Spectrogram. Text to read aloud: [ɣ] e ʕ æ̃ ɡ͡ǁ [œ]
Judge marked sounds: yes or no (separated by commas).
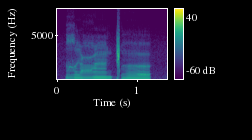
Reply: no, yes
